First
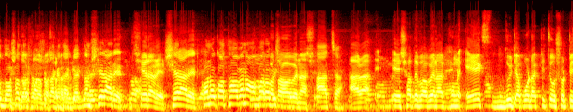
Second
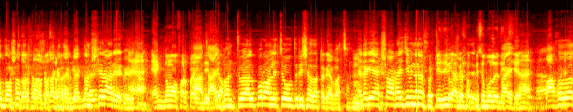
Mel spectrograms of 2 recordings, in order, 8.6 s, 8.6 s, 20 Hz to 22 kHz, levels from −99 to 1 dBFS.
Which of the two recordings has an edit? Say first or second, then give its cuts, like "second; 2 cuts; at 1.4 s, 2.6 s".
second; 2 cuts; at 1.8 s, 6.3 s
